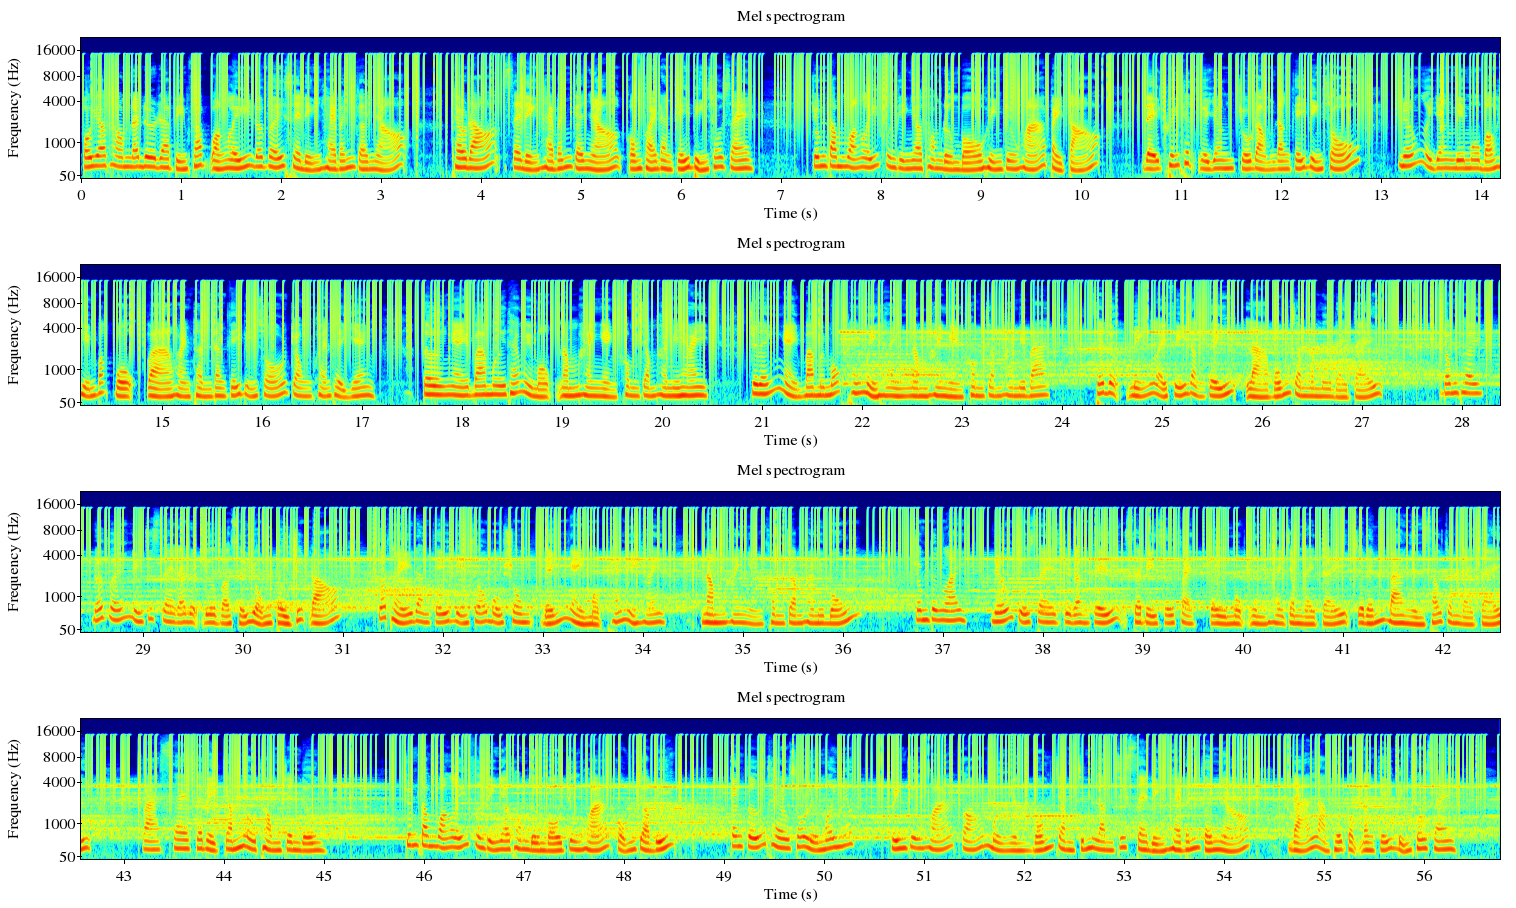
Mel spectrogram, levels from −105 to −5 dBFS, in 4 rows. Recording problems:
echo of what is said; strong; from 22 s on; 150 ms later, 7 dB below the speech
crackle, like an old record; loud; 5 dB below the speech

